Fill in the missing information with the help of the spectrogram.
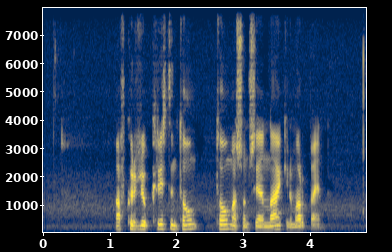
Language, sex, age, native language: Icelandic, male, 30-39, Icelandic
